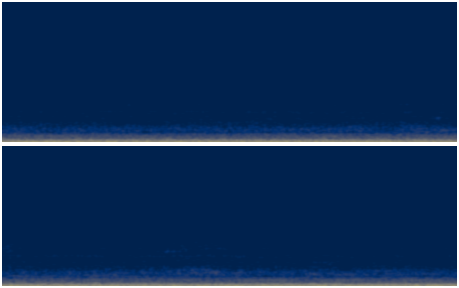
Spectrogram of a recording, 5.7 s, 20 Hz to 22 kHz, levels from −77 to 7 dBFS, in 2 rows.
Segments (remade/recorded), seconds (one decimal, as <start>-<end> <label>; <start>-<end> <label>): 0.0-5.0 recorded; 5.0-5.7 remade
